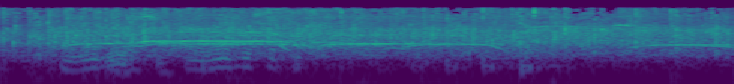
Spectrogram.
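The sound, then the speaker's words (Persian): Congregation applauding a preacher at a church gathering: sustained, dense clapping with a voice calling out above it at times. “واقعا اونجور که شایسته است برای این مرد خدا دست بزنید”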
